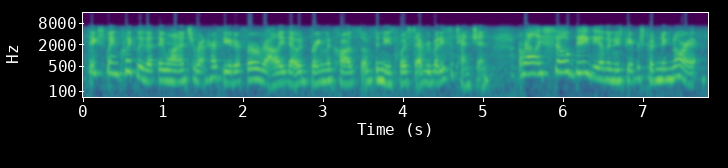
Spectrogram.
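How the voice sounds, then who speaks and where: A woman's voice: mid-range voice, sing-song, fast talker, a little hiss or hum. A tipsy young woman reading a novel aloud, breaking off with swearing, giggling asides, on a slightly muffled home recording. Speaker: reader.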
